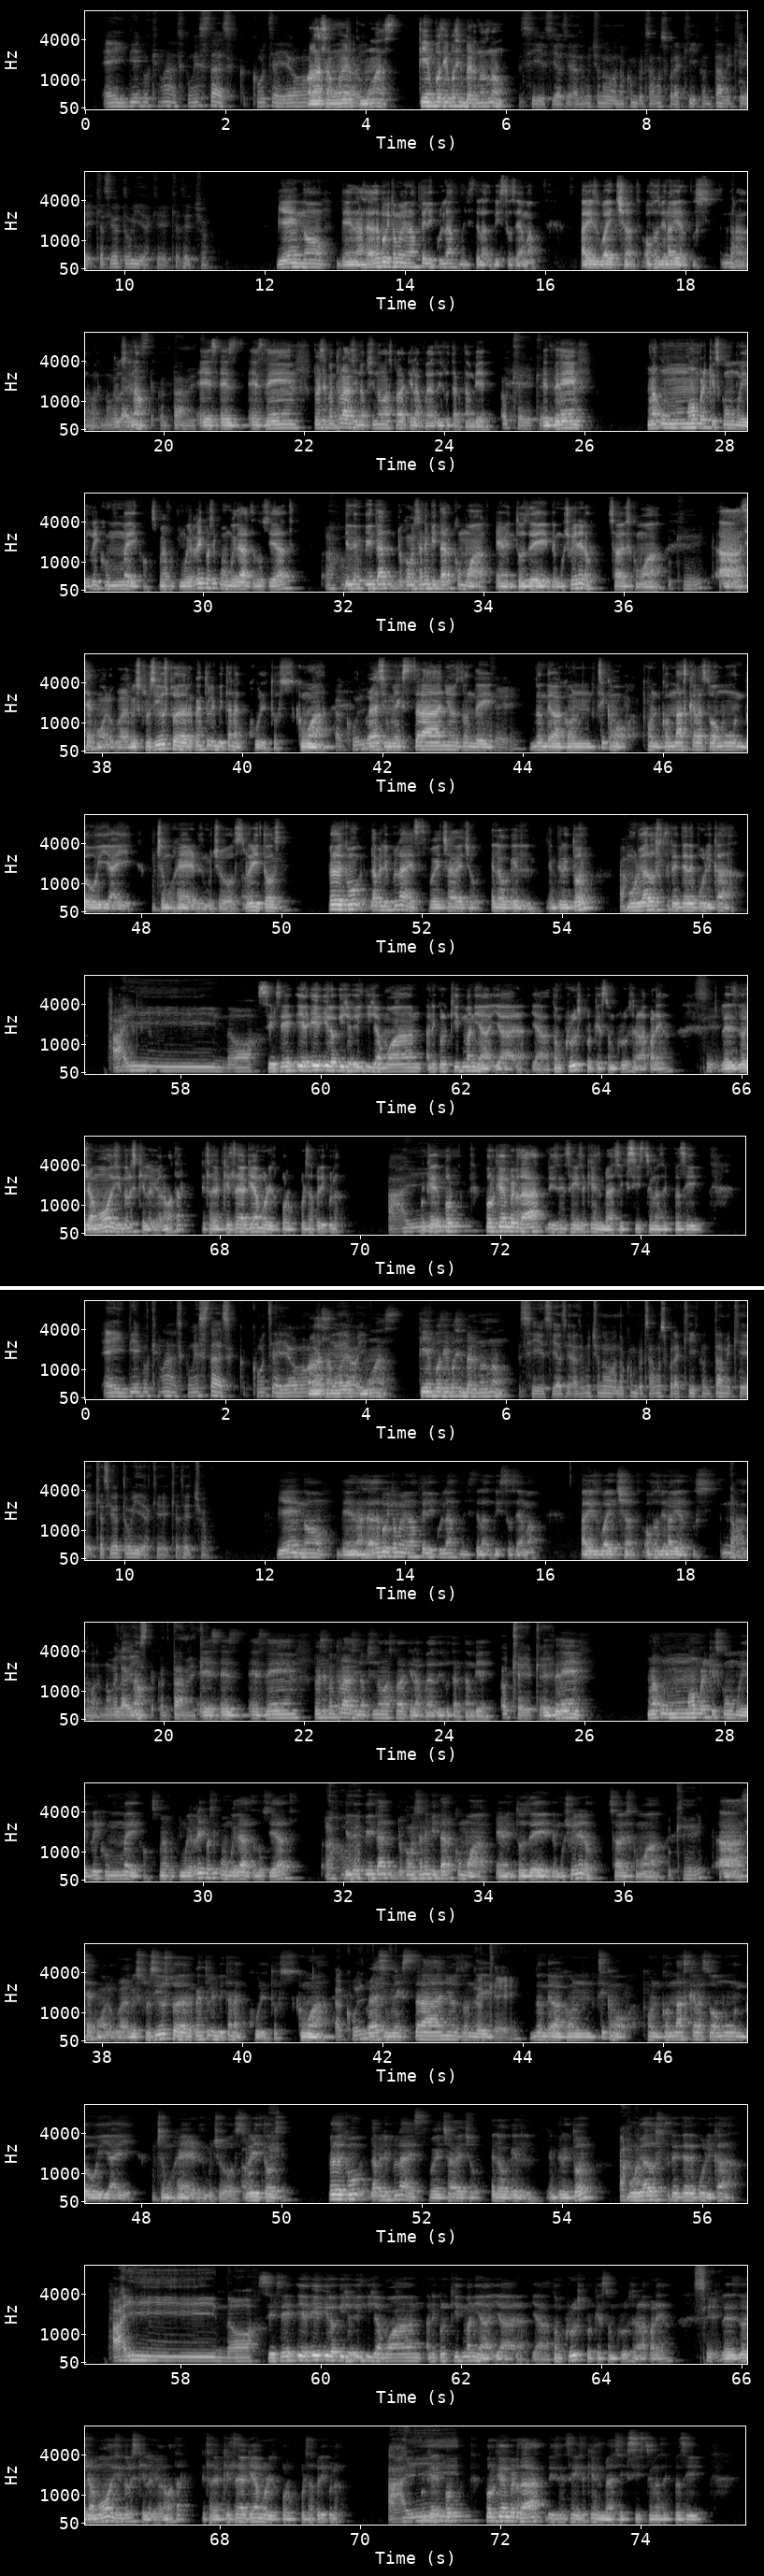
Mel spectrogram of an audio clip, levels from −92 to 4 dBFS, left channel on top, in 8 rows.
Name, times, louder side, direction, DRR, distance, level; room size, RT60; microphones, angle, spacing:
voice 1, 0.3-2.1 2.4-4.0 6.2-11.2 18.5-20.8 24.8-25.6 31.7-32.2 36.8-37.2 41.3-42.0 43.3-43.9 49.4-50.1 54.8-55.1 57.0-59.1 65.3-65.7 70.4-71.6, right 2 dB, 80° right, 1.6 m, -37 dB
voice 2, 3.2-4.3 4.8-5.9 12.2-15.9 16.5-19.7 20.5-24.6 25.4-26.0 26.9-31.3 32.0-36.5 37.3-41.3 41.7-43.6 44.1-47.8 48.1-50.0 50.7-54.5 54.9-56.5 57.2-57.5 59.2-65.0 65.7-67.5 67.7-69.7 70.9-71.4 71.8-74.9, left 2 dB, 55° left, 1.5 m, -29 dB
13.5 x 7.9 x 5.3 m
head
